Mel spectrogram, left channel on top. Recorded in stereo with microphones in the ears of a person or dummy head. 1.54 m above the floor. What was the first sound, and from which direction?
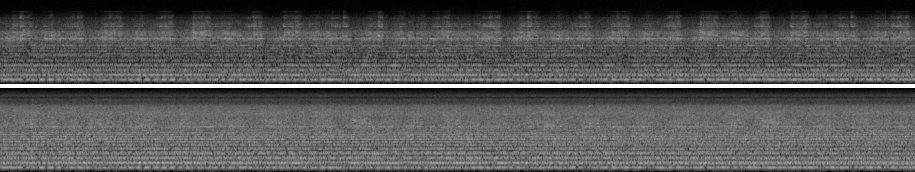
A drone, 50° right (ahead or behind).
